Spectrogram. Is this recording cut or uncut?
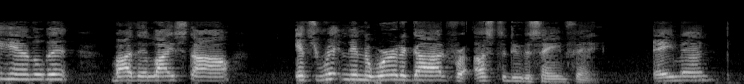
uncut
